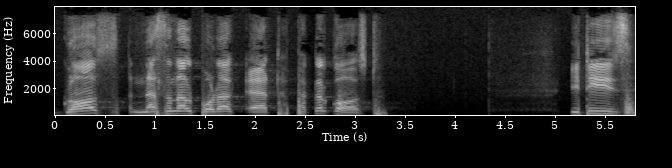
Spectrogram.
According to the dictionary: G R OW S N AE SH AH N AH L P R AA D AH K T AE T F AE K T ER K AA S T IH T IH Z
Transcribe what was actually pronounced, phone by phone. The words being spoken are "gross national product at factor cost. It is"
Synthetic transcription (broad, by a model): G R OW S N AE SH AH N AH L P R AA D AH K T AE T P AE K T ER K AA S T IH T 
